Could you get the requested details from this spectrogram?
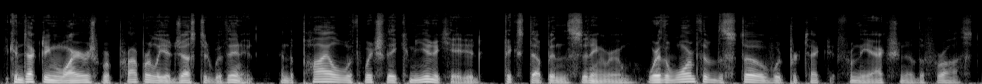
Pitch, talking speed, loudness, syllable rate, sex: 90 Hz, 220 wpm, -20 LUFS, 6.0 syllables/s, male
